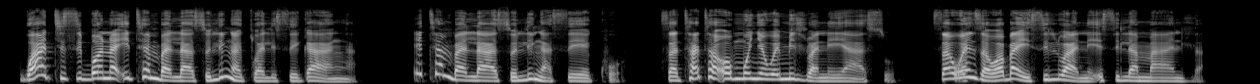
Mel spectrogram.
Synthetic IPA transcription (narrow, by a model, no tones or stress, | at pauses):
ɣwatʰisiβɔnaʔitʰɛmbʱalasɔliŋaɡ͡ǀʱwalisɛɣaːŋa̰ | itʰɛmbʱalasɔliŋasɛːkʰɔ̰ | satʰatʰaomuɲɛwemiɮwanɛjaːsɔ̰ | sawɛnd͡zʱawaβajisilwanɛesilamaːnd͡ɮʱa̰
